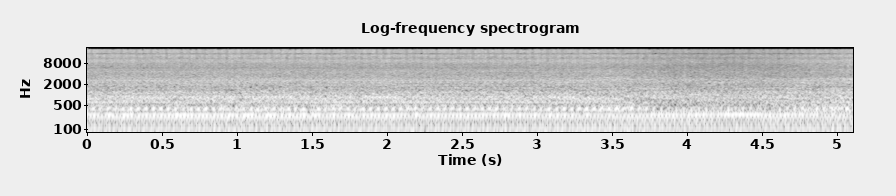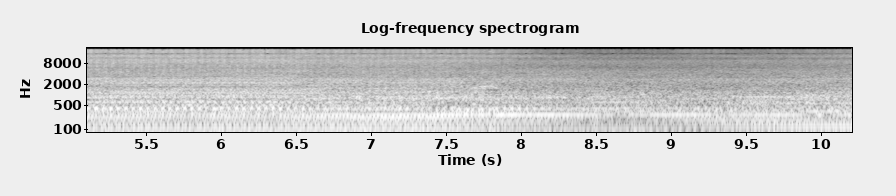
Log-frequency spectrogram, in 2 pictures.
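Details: Freshly rebuilt 426 Hemi crate V8 (new heads, intake, pistons) on a run stand during flat-tappet cam break-in at 2400–2500 rpm, 32 degrees timing, 150°: loud, steady fast idle, even firing, no ticking or knocking; smooth and healthy.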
